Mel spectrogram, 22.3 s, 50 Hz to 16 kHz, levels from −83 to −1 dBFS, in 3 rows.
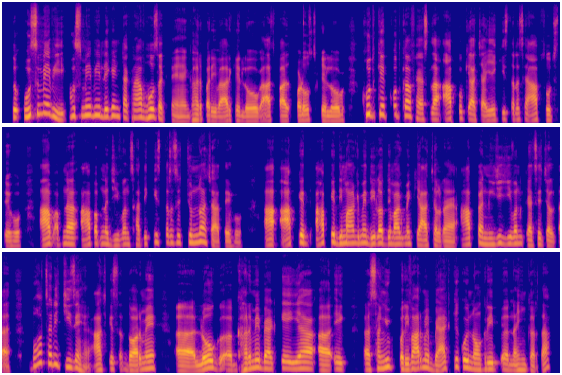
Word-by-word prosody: तो 180 Hz, -1 st, +3 dB
उसमें 260 Hz, +4 st, +2 dB
भी 145 Hz, -10 st, -1 dB
उसमें 215 Hz, +3 st, 0 dB
भी 225 Hz, 0 st, 0 dB
लेकिन 200 Hz, +1 st, -1 dB
टकराव 175 Hz, 0 st, -1 dB
हो 195 Hz, +2 st, +5 dB
सकते 175 Hz, -, -3 dB
हैं, 95 Hz, -1 st, -4 dB
घर-परिवार 105 Hz, -5 st, -1 dB
के 115 Hz, -, -6 dB
लोग 100 Hz, 0 st, 0 dB
आस-पास -, -, +1 dB
पड़ोस 115 Hz, +2 st, +1 dB
के 115 Hz, -, -1 dB
लोग। 105 Hz, +2 st, 0 dB, 0.3 s
ख़ुद 260 Hz, -, +4 dB
के 245 Hz, -, +3 dB
ख़ुद 245 Hz, +3 st, -9 dB
का 210 Hz, -1 st, +5 dB
फैसला 135 Hz, -5 st, 0 dB, 0.2 s
आपको 150 Hz, +1 st, -3 dB
क्या -, -, +1 dB
चाहिए? 120 Hz, +3 st, -3 dB
किस 140 Hz, +3 st, -11 dB
तरह 135 Hz, -1 st, -5 dB
से 135 Hz, -, -6 dB
आप -, -, 0 dB
सोचते 120 Hz, -2 st, -5 dB
हो? 105 Hz, +1 st, -4 dB, 0.3 s
आप 150 Hz, -, +5 dB
अपना 150 Hz, 0 st, +1 dB, 0.2 s
आप 140 Hz, +6 st, -1 dB
अपना 150 Hz, -1 st, -2 dB
जीवन 140 Hz, +4 st, -6 dB
साथी 130 Hz, +1 st, -7 dB
किस 180 Hz, +4 st, -8 dB
तरह 175 Hz, -1 st, -6 dB
से 175 Hz, -, -3 dB
चुनना 180 Hz, +2 st, +1 dB
चाहते 105 Hz, -, -2 dB
हो? 90 Hz, -, -12 dB, 0.3 s
आ -, -, +6 dB, 0.2 s
आपके 175 Hz, -2 st, +2 dB
आपके 175 Hz, +2 st, +1 dB
दिमाग 160 Hz, -1 st, +1 dB
में 170 Hz, -, -1 dB
दिल-ओ-दिमाग 150 Hz, -2 st, +2 dB
में 150 Hz, -, -3 dB
क्या 115 Hz, -, +3 dB
चल -, -, -1 dB
रहा 105 Hz, -1 st, -1 dB
है? 95 Hz, -, -2 dB
आपका 140 Hz, +5 st, +1 dB
निजी 140 Hz, +2 st, -5 dB
जीवन 155 Hz, +1 st, -3 dB
कैसे -, -, -2 dB
चलता -, -, -3 dB
है? -, -, -1 dB, 0.3 s
बहुत 285 Hz, +1 st, -3 dB
सारी 255 Hz, -1 st, +1 dB
चीज़ें 170 Hz, -5 st, 0 dB
हैं। 105 Hz, -, -9 dB
आज 130 Hz, 0 st, +2 dB
के 145 Hz, -, -6 dB
इस 145 Hz, -, -7 dB
दौर 115 Hz, -1 st, +5 dB
में 155 Hz, +3 st, +3 dB
अ, 105 Hz, -10 st, +3 dB
लोग 150 Hz, +8 st, +6 dB
अ, 125 Hz, -, +2 dB
घर 140 Hz, +5 st, 0 dB
में 180 Hz, +1 st, +2 dB
बैठ 150 Hz, -3 st, +3 dB
के 155 Hz, -2 st, 0 dB
या 150 Hz, +1 st, +4 dB
अ, 120 Hz, -5 st, +4 dB
एक 145 Hz, 0 st, -2 dB, 0.2 s
अ, -, -, +4 dB
संयुक्त 155 Hz, +8 st, +1 dB
परिवार 150 Hz, +3 st, +4 dB
में 170 Hz, -3 st, -1 dB
बैठ 150 Hz, +4 st, +1 dB
के 195 Hz, -, -1 dB
कोई 175 Hz, -1 st, +4 dB
नौकरी 140 Hz, -1 st, +1 dB
अ, 130 Hz, -, +2 dB
नहीं 120 Hz, +1 st, -3 dB
करता। -, -, -3 dB
145 Hz, 240 wpm, -23 LUFS, 125-170 Hz, 0.3 s, आ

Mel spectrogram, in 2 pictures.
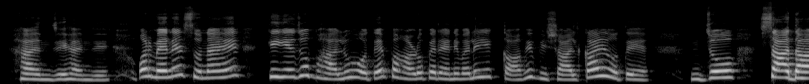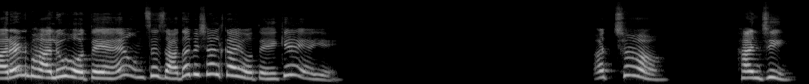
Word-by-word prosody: हाँ 245 Hz, -3 st, -2 dB
जी, 225 Hz, +1 st, -5 dB
हाँ 235 Hz, -2 st, -4 dB
जी। 205 Hz, -1 st, -11 dB, 0.3 s
और 365 Hz, +1 st, +2 dB
मैंने 330 Hz, +6 st, +2 dB
सुना 310 Hz, -7 st, -4 dB
है 330 Hz, +5 st, -1 dB, 0.3 s
कि 360 Hz, -, 0 dB
ये 345 Hz, 0 st, 0 dB
जो 415 Hz, +3 st, -2 dB
भालू 275 Hz, +1 st, -5 dB
होते 285 Hz, -3 st, -3 dB
हैं 330 Hz, -, -3 dB
पहाड़ों 270 Hz, -6 st, -4 dB
पे 290 Hz, +1 st, -2 dB
रहने 255 Hz, -2 st, -6 dB
वाले, 260 Hz, +6 st, -6 dB
ये 350 Hz, +1 st, -5 dB
काफ़ी 245 Hz, +7 st, -7 dB
विशालकाय 250 Hz, -, -3 dB
होते 275 Hz, -10 st, -3 dB
हैं, 205 Hz, -1 st, -11 dB, 0.4 s
जो 310 Hz, +8 st, +1 dB, 0.3 s
साधारण 320 Hz, +3 st, +6 dB
भालू 345 Hz, 0 st, +5 dB
होते 295 Hz, -1 st, +6 dB
हैं 285 Hz, +8 st, 0 dB
उनसे 390 Hz, 0 st, -3 dB
ज़्यादा 295 Hz, +4 st, +2 dB
विशालकाय 460 Hz, -3 st, +2 dB
होते 280 Hz, -4 st, -1 dB
हैं, 255 Hz, -, -3 dB
क्या 445 Hz, +1 st, -1 dB
या 295 Hz, -, -5 dB
ये? 220 Hz, -4 st, -10 dB, 2.5 s
अच्छा। 320 Hz, -, -3 dB, 0.7 s
हाँ 310 Hz, 0 st, +6 dB
जी। 265 Hz, -7 st, -3 dB
305 Hz, 145 wpm, -24 LUFS, 255-345 Hz, 2.5 s, साधारण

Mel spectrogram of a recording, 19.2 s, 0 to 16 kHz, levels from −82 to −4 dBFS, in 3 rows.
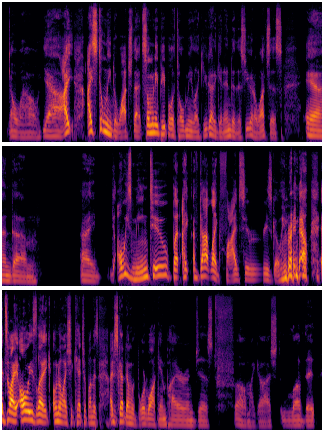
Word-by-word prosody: Oh, 100 Hz, 0 st, -10 dB
wow. 85 Hz, -2 st, -15 dB
Yeah, 105 Hz, -1 st, -5 dB
I -, -, +6 dB, 0.3 s
I 195 Hz, -, +6 dB
still 220 Hz, +2 st, +5 dB
need 155 Hz, -9 st, +1 dB
to 110 Hz, -, -7 dB
watch -, -, -4 dB
that. -, -, -6 dB
So 165 Hz, -, +3 dB
many 170 Hz, 0 st, +3 dB
people 145 Hz, -4 st, -5 dB
have 120 Hz, -, -6 dB
told 105 Hz, -1 st, -10 dB
me, 110 Hz, -3 st, -8 dB
like, 90 Hz, -3 st, -12 dB
"You 120 Hz, -, -12 dB
gotta 135 Hz, -6 st, -6 dB
get 90 Hz, -1 st, -14 dB
into 100 Hz, +2 st, -8 dB
this. 85 Hz, +1 st, -10 dB
You 125 Hz, -, -10 dB
gotta 90 Hz, -10 st, -9 dB
watch -, -, -6 dB
this." -, -, -6 dB, 0.5 s
And, 105 Hz, -5 st, -2 dB
um, 85 Hz, -3 st, -9 dB, 0.9 s
I 95 Hz, -3 st, -8 dB, 0.4 s
always 180 Hz, -1 st, 0 dB
mean 130 Hz, +7 st, -1 dB
to, 195 Hz, +3 st, 0 dB
but 155 Hz, 0 st, +3 dB
I 160 Hz, -, 0 dB
I've 150 Hz, -, -6 dB
got, -, -, +4 dB
like, -, -, +2 dB
5 110 Hz, 0 st, -5 dB
series 110 Hz, -2 st, -9 dB
going 125 Hz, +9 st, -3 dB
right 200 Hz, 0 st, +6 dB
now. -, -, +7 dB, 0.3 s
And, 170 Hz, -, +2 dB
so, 185 Hz, +2 st, +6 dB
I 170 Hz, -, +11 dB
always 180 Hz, -1 st, +7 dB
like, 140 Hz, -4 st, +4 dB
"Oh, -, -, -1 dB
no. 155 Hz, -3 st, +1 dB
I 130 Hz, -, -1 dB
should 130 Hz, 0 st, -6 dB
catch 135 Hz, +1 st, -5 dB
up 130 Hz, -, -11 dB
on 125 Hz, -, -4 dB
this." 120 Hz, -, -7 dB, 0.2 s
I -, -, -2 dB
just 135 Hz, -, +1 dB
got 150 Hz, -2 st, +2 dB
done 130 Hz, -3 st, -2 dB
with 105 Hz, -4 st, -11 dB
Boardwalk 105 Hz, -1 st, -6 dB
Empire 95 Hz, -3 st, -11 dB
and 85 Hz, -2 st, -14 dB
just, 85 Hz, -2 st, -13 dB
f -, -, -18 dB
oh, 90 Hz, -5 st, -13 dB
my 70 Hz, -2 st, -22 dB
gosh. 75 Hz, +1 st, -14 dB
Loved 85 Hz, 0 st, -14 dB
it. 85 Hz, 0 st, -10 dB
110 Hz, 220 wpm, -26 LUFS, 90-145 Hz, 0.9 s, I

